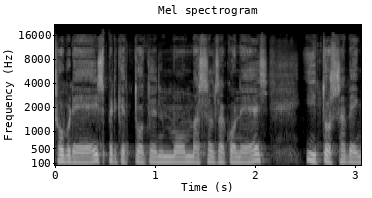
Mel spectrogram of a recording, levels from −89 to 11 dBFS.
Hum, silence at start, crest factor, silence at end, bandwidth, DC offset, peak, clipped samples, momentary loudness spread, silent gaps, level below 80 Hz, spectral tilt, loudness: none; 0 s; 18 dB; 0 s; 17.5 kHz; under 0.1%; -10 dBFS; under 0.1%; 6 LU; none; -68 dBFS; -4 dB/octave; -27 LUFS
